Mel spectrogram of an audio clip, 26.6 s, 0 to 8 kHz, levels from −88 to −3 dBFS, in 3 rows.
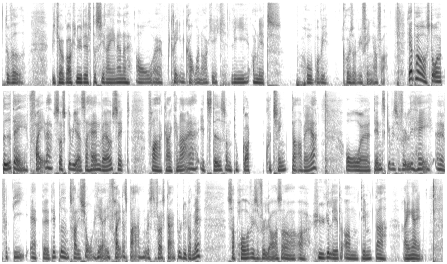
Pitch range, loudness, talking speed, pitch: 125-170 Hz, -31 LUFS, 200 wpm, 140 Hz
